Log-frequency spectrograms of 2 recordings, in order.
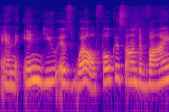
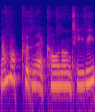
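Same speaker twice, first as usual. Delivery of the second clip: upset pet voice, quieter; 2 semitones lower, 5 dB quieter than usual. Speaking for a dog wearing a cone, voicing the upset dog. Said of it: "She's like".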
